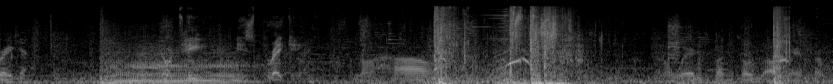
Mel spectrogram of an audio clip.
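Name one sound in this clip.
A crowd of soldiers shouts and roars in battle.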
